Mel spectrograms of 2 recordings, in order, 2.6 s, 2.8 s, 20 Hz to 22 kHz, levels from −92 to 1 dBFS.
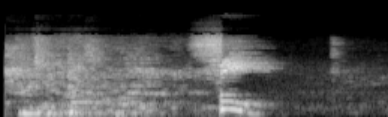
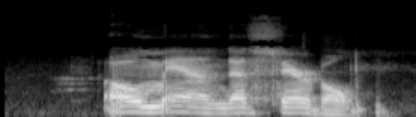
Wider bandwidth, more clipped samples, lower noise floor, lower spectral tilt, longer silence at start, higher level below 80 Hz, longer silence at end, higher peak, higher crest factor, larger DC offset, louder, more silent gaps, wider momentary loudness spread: first, 10.5 kHz vs 9.4 kHz; neither; second, -47 dBFS vs -54 dBFS; second, -2.5 dB/octave vs -7.5 dB/octave; second, 0 s vs 0.7 s; about the same, -54 dBFS vs -54 dBFS; first, 0.35 s vs 0.2 s; about the same, 0 dBFS vs -2 dBFS; about the same, 20 dB vs 16 dB; neither; about the same, -16 LUFS vs -16 LUFS; neither; first, 17 LU vs 6 LU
